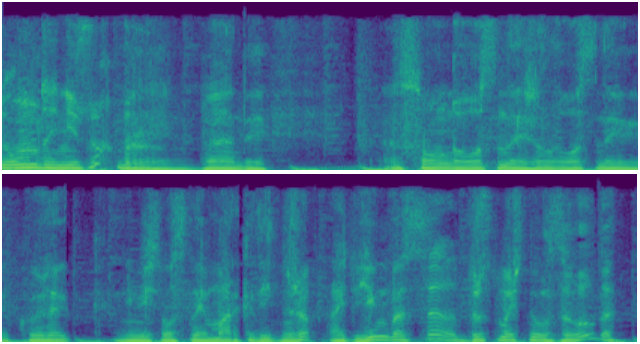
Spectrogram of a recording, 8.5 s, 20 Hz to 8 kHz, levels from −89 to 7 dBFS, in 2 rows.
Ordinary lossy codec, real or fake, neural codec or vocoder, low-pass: AAC, 32 kbps; real; none; 7.2 kHz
